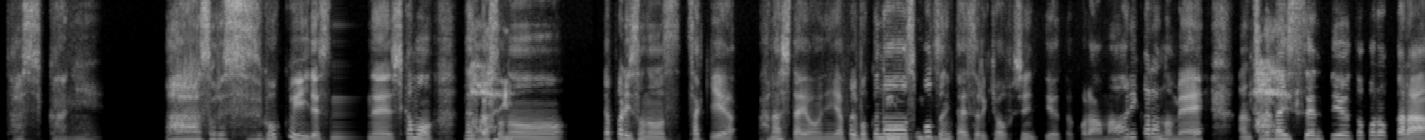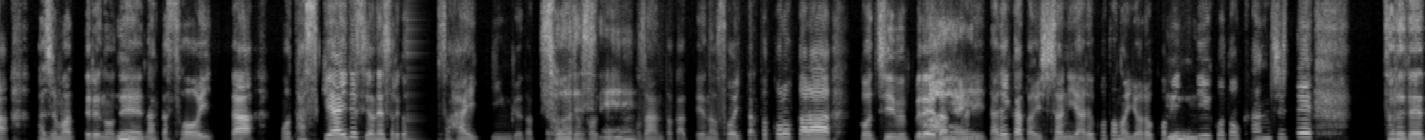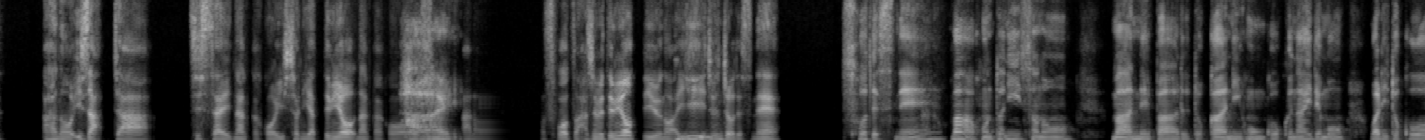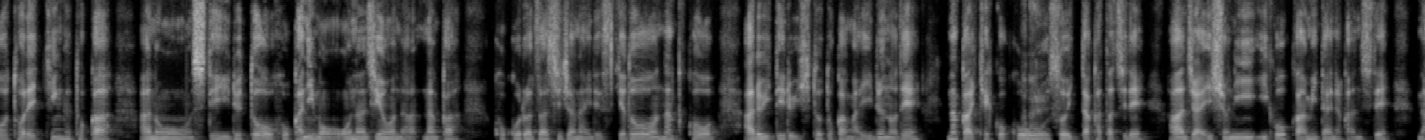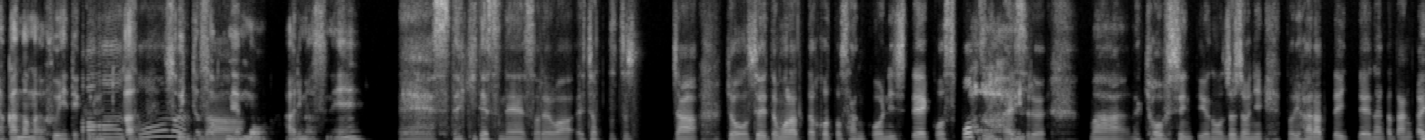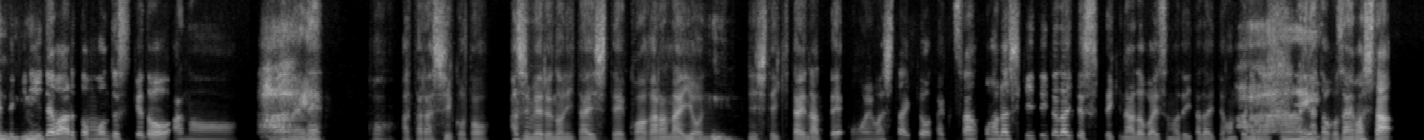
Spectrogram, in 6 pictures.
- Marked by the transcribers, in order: distorted speech
- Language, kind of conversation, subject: Japanese, advice, 失敗が怖くて新しい趣味や活動に挑戦できないとき、どうすれば始められますか？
